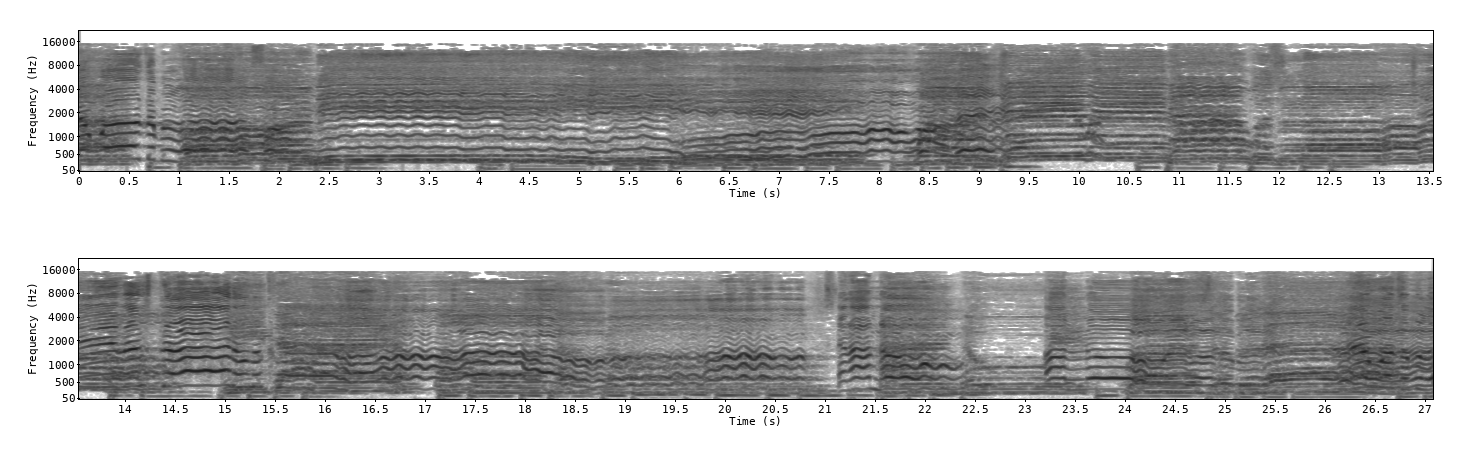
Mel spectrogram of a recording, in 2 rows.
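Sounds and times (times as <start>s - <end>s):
voices singing a hymn a cappella: 0.0s - 27.0s.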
